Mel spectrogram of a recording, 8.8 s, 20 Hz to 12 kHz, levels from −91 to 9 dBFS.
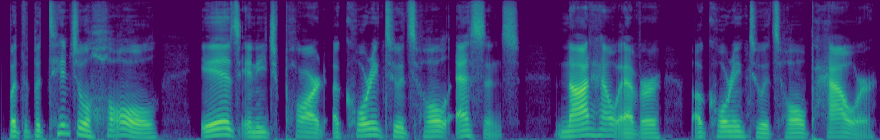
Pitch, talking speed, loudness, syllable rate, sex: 115 Hz, 135 wpm, -22 LUFS, 4.5 syllables/s, male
